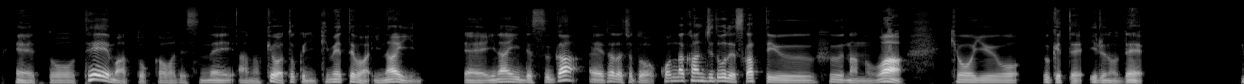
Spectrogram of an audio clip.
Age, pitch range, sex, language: 20-39, 95-130 Hz, male, Japanese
